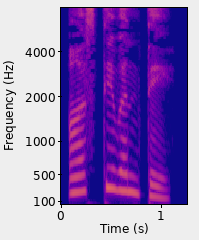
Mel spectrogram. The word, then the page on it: ಆಸ್ತಿವಂತೆ: āstivante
